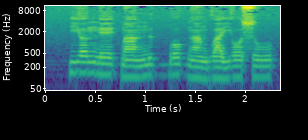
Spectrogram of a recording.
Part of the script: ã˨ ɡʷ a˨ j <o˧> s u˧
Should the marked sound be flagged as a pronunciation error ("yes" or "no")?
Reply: no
